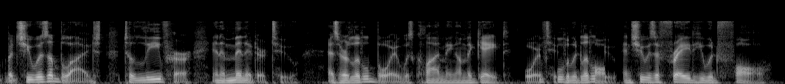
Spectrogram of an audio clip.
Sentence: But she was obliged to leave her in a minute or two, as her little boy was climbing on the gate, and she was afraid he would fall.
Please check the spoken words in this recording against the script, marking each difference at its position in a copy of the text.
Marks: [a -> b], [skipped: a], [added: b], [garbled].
But she was obliged to leave her in a minute or two, as her little boy was climbing on the gate, [garbled] and she was afraid he would fall.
